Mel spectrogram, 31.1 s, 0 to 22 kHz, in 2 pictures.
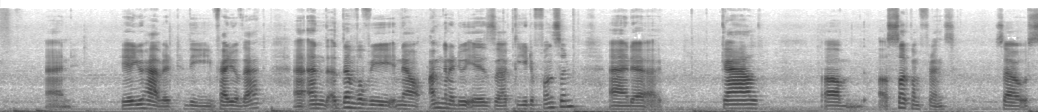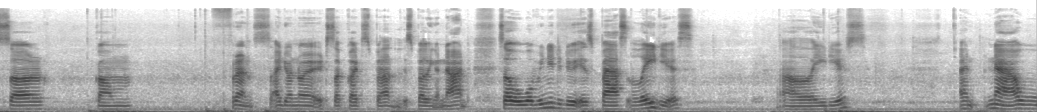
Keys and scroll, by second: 0.0-0.1 typing, 7.3-8.2 typing, 8.6 Return, 10.1-11.4 typing, 14.2-20.5 typing, 21.5 Right, 24.0-25.8 typing, 27.1-28.9 typing, 29.9 Right, 30.1 Right, 30.2 Right, 30.6 Right.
